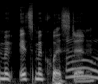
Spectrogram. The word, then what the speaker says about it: McQuiston: It's McQuiston.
